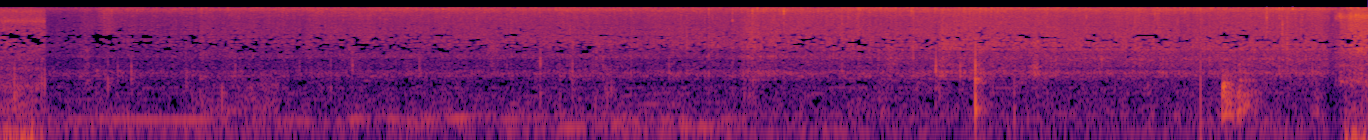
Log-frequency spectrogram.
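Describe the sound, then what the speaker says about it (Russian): Chopped vegetables and minced meat frying in a pan for a lasagna sauce, a steady close sizzle and hiss running throughout with occasional faint stirring clicks and no speech. "Припускаем овощи и добавляем фарш."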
